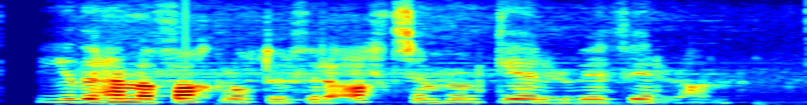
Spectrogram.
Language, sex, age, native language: Icelandic, male, 11, Icelandic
